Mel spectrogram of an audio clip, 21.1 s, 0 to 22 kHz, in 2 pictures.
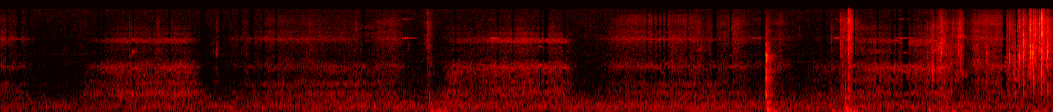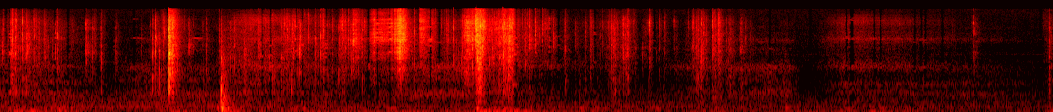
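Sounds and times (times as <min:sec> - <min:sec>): cards rustling: 0:09.3 - 0:18.0
foil wrapper crinkling and tearing: 0:09.3 - 0:18.0.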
